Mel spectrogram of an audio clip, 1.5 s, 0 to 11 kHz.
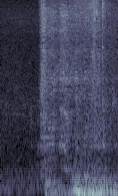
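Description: A Mitsubishi Adventure with the 4D56 diesel engine starts up and settles into a loud, steady running rumble close by, with no voices.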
